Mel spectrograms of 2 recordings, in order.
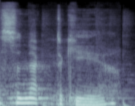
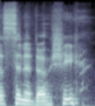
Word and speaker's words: synecdoche: And so I thought it was a synodoshi.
